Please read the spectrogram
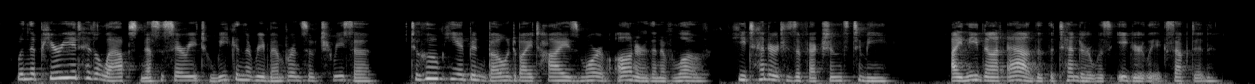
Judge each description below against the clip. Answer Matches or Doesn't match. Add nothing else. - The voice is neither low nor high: Matches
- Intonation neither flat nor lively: Matches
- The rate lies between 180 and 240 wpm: Matches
